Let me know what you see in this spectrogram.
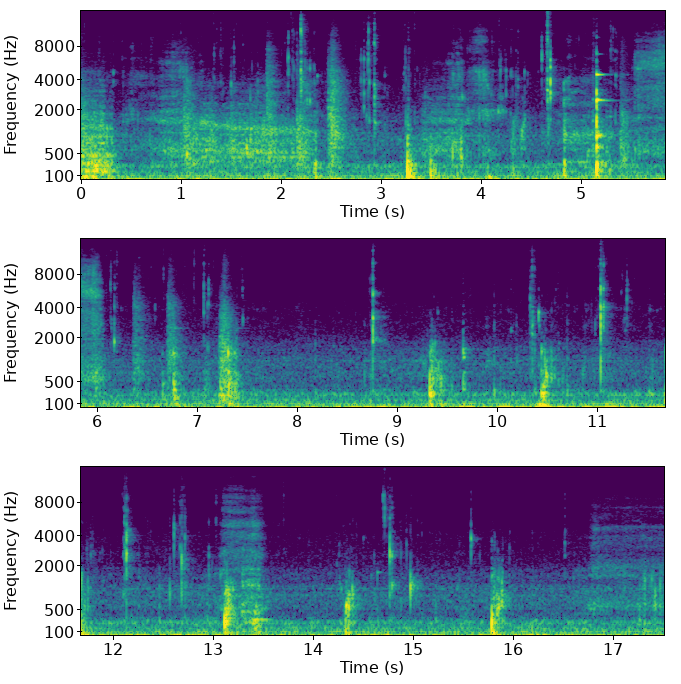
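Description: Close-up mukbang eating sounds: chewing, lip smacks and sharp mouth clicks from two people eating rice and vegetables by hand, with a few soft sips from mugs.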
